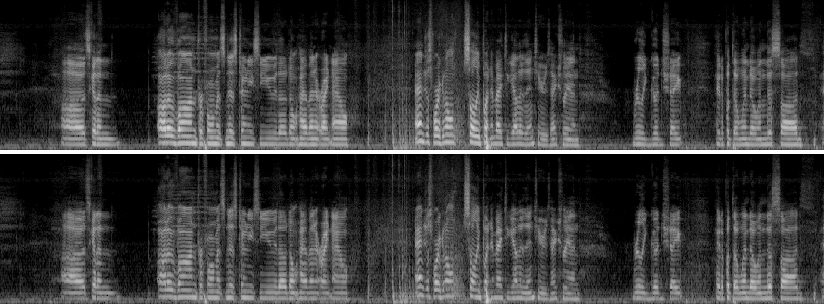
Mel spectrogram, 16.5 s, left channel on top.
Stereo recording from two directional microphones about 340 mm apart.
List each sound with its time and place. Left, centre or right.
1.2 s speech: centre
12.7 s speech: centre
